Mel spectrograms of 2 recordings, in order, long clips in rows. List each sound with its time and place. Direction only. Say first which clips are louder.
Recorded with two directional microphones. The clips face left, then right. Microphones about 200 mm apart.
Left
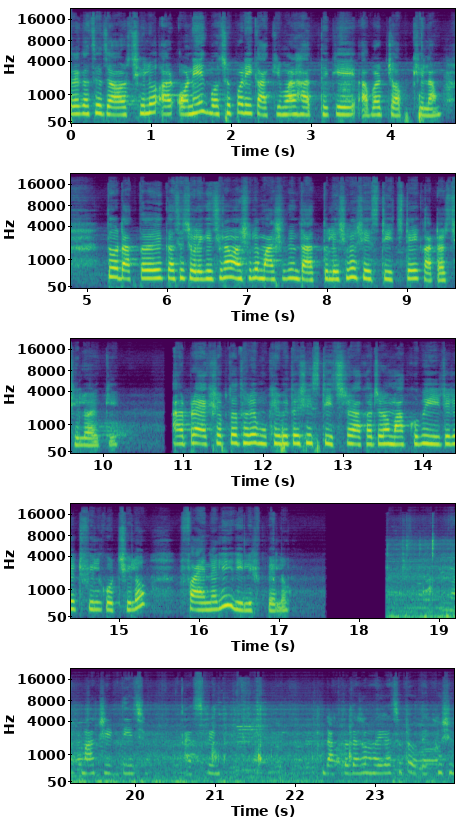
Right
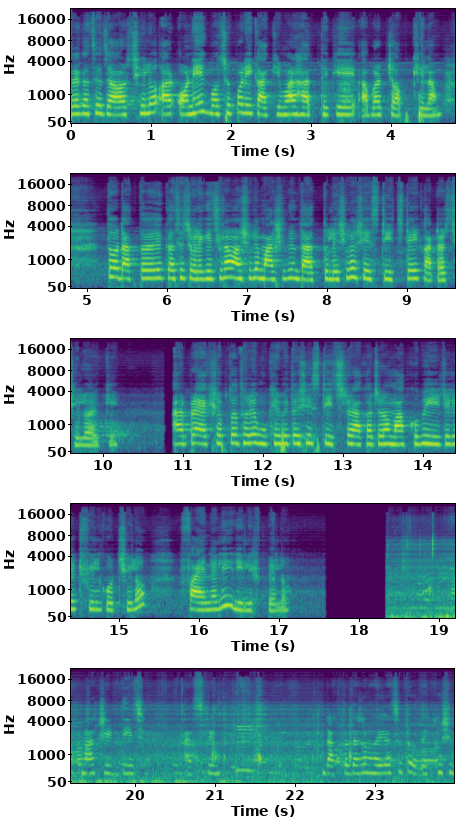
0.0 s speech: left 4 dB; 40° left (ahead or behind)
19.4 s a woman's voice: right 2 dB; centre (ahead or behind)
22.4 s a woman's voice: right 2 dB; centre (ahead or behind)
